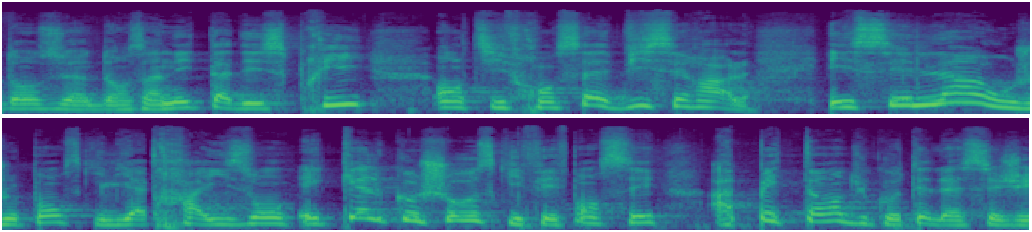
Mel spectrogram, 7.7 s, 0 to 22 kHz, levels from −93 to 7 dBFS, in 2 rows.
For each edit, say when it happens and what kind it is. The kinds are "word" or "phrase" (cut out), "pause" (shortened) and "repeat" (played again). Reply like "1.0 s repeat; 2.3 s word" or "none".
1.6 s word; 4.4 s word; 4.9 s phrase; 5.9 s word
